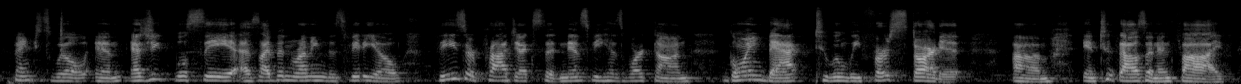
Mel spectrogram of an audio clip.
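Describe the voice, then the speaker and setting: A woman speaks at a fairly slow pace in a fairly low pitch, her tone bright and sharp. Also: ordinary pitch variation. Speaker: youth program director. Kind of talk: recorded presentation.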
